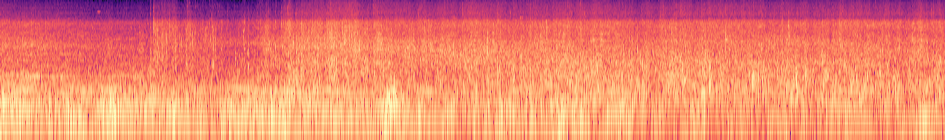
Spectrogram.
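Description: Wind buffeting the microphone over an off-road vehicle driving, its engine running with a faint steady note under the rush of wind and road noise.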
